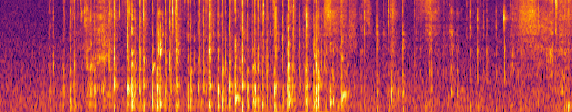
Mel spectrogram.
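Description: A small, hollow, rigid black cardboard box is held in the hands and tapped with fingertips and nails. Quiet, rapid, crisp clicks and light crinkly taps come in a dense, irregular patter, bright and dry with almost no low end and no ring after each tap.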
